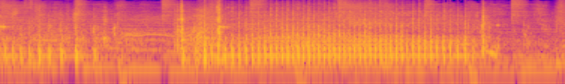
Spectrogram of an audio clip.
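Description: Old cheap outboard motor sputtering and revving, uneven popping bursts that settle into a rapid buzzing rev before faltering, loud and close.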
